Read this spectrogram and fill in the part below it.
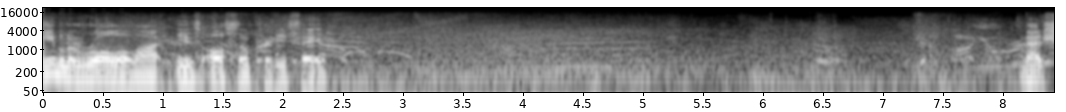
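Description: Blades strike and clang against a large monster.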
